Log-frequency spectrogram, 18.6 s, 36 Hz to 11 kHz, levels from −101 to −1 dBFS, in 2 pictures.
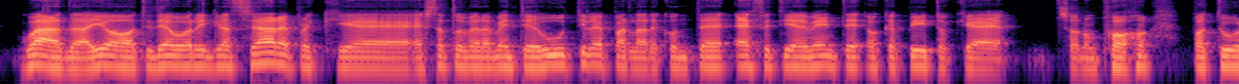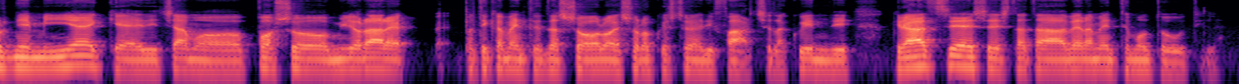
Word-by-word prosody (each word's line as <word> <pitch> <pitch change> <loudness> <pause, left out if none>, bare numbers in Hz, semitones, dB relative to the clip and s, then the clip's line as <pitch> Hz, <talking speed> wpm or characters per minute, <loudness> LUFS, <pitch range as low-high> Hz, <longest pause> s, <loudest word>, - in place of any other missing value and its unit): Guarda, 115 -4 +7
io 120 -1 +4
ti 115 +1 -8
devo 125 +1 +3
ringraziare, 125 +4 +3
perché 110 -3 -1
è 110 - -1
stato 120 +1 -4
veramente 115 +1 0
utile 135 +2 -1
parlare 110 -2 -2
con 110 +1 -7
te. 115 0 0
Effettivamente, 125 -1 +1
ho 115 - -4
capito 120 -2 -3
che 100 -3 0 0.3
sono 105 0 -6
un 105 - -7
po' - - +2 0.3
paturnie 115 -2 0
mie 120 +3 0
che, 95 -2 -3
diciamo, 95 -2 -4
posso 100 -2 -2
migliorare, 100 0 +1
ehm, - - -24
praticamente 100 -1 -5
da 95 +1 -4
solo, 95 +1 0
è - - -2
solo 95 -2 -5
questione 95 +1 -9
di 90 0 -7
farcela. - - -4
Quindi 95 -2 -5 0.3
grazie, 120 +2 +5
sei 110 -3 -4
stata 100 -1 0
veramente 100 0 -3
molto 95 -2 -7
utile. 80 - -16
110 Hz, 135 wpm, -24 LUFS, 100-120 Hz, 0.3 s, Guarda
